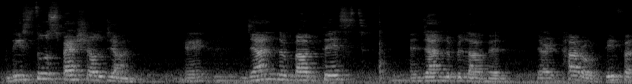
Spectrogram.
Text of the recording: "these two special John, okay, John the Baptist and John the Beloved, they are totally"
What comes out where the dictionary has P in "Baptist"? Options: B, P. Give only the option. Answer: B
